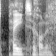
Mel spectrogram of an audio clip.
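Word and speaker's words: Piotr: W what what a great machine shop that's Peta spelled p i o t r um pronounced Peta so we got that correct it's great machine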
